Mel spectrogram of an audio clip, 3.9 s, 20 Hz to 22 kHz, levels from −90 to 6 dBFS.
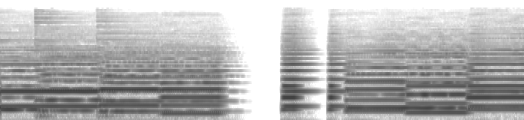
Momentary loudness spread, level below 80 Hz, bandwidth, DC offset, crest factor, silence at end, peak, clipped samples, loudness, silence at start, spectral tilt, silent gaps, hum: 4 LU; -68 dBFS; 16 kHz; under 0.1%; 14 dB; 0 s; -8 dBFS; under 0.1%; -22 LUFS; 0 s; -3 dB/octave; 1.89-2.10 s; none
